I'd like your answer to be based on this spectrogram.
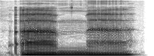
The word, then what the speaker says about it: Mahé: which is the Mahé, I believe it's pronounced. – Mahé.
